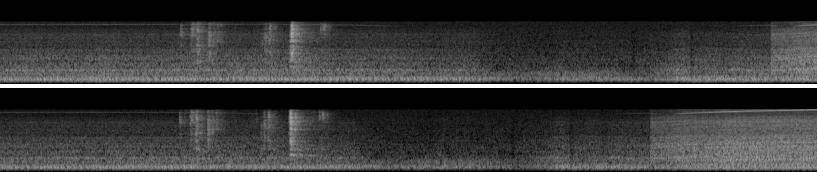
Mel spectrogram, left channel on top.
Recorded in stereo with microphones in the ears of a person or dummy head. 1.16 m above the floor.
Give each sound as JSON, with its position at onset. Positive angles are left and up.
{"t": 1.8, "sound": "keys jangling", "side_deg": -85, "distance_m": 4.0}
